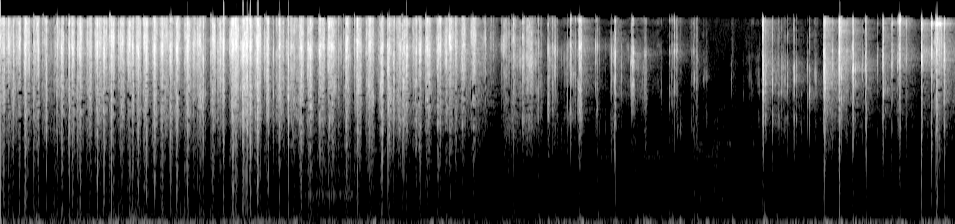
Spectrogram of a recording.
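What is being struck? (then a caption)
Small metal coins. Small solid metal coins, one or two, are held in the fingertips of both hands in front of a microphone, tapped and clicked against each other and rubbed between the fingers. A dense stream of bright, crisp metallic clicks and rustles fills the first five seconds, then thins to sparse, quieter taps before another flurry of clicks near the end.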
